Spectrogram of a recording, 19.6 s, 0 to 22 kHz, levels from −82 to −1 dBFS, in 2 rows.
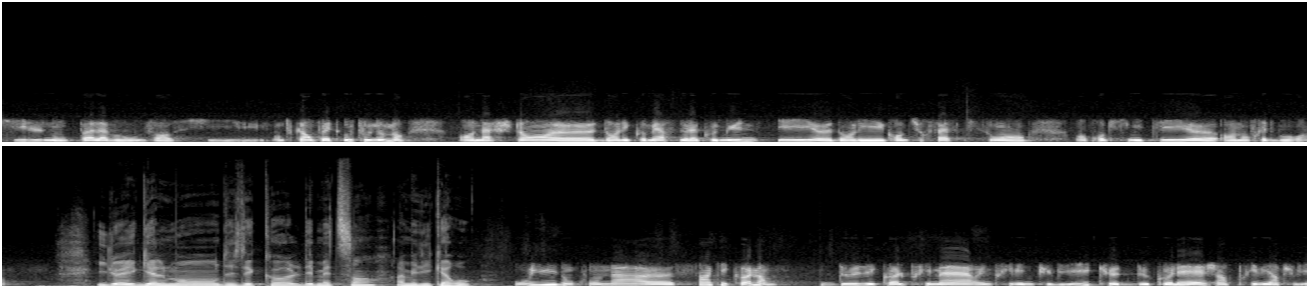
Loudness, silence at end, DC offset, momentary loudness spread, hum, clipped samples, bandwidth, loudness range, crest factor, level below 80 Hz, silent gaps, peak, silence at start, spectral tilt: -13 LUFS; 0 s; under 0.1%; 10 LU; none; under 0.1%; 13.5 kHz; 4 LU; 14 dB; -52 dBFS; none; 0 dBFS; 0.1 s; -6.5 dB/octave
